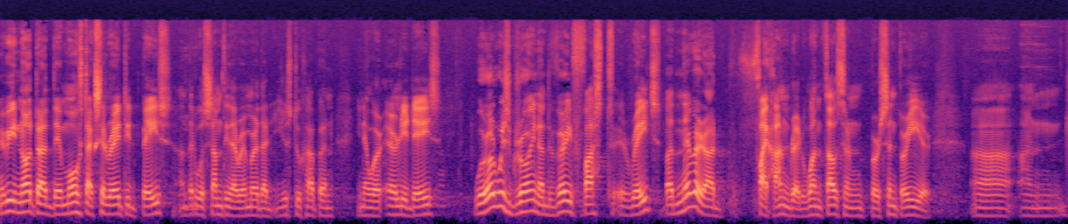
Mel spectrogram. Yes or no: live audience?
yes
